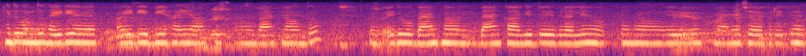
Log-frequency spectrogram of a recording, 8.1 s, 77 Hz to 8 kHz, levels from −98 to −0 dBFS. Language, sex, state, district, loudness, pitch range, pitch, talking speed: Kannada, female, Karnataka, Mysore, -15 LUFS, 225-235 Hz, 230 Hz, 120 wpm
